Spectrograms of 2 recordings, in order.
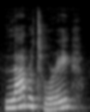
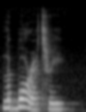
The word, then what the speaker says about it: laboratory: Set up a laboratory means established a, uh, laboratory, and uh, American pronunciation is laboratory, but British pronunciation is laboratory, laboratory. And when you learn the word basement, it is good to learn another word cellar, C E L L A R.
